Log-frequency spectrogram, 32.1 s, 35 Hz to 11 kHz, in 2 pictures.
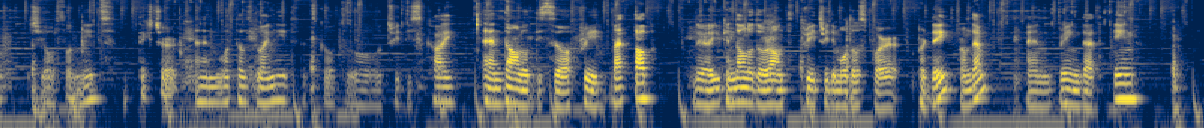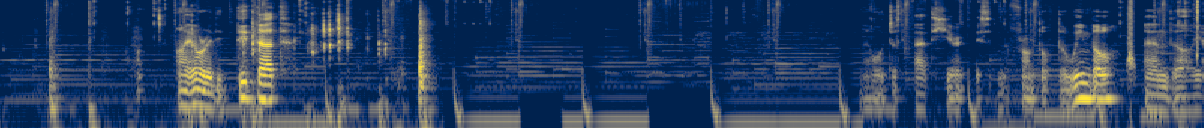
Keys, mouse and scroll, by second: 1.1 alt+middle click, 4.5 click, 5.3 click, 14.0 middle click, 14.1 middle click, 14.7 middle click, 14.8 middle click, 17.2 click, 17.7 click, 18.6 alt+middle click, 19.4 F3, 19.6 right click, 20.0 click, 20.1-21.0 typing, 21.9 click, 22.3 click, 22.4 middle click, 22.6 click, 22.9 alt+middle click, 23.0 alt+middle click, 23.2 alt+middle click, 23.9 alt+q, 24.4 F3, 24.9 middle click, 25.8 alt+middle click, 26.0 F3, 26.1 middle click, 26.6 Escape, 26.7 click, 27.2 alt+middle click, 27.3 right click, 27.5 click, 28.5 click, 31.8 click.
